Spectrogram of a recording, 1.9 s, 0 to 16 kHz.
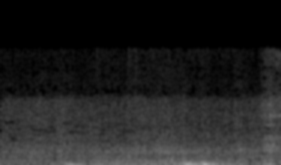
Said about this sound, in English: Ugh, this rain is... It was so nice 5 minutes ago.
